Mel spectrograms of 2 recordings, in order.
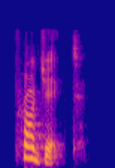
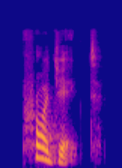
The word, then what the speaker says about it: project: The first word is project. Project. Project. And if you're practicing the American accent, it's project.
